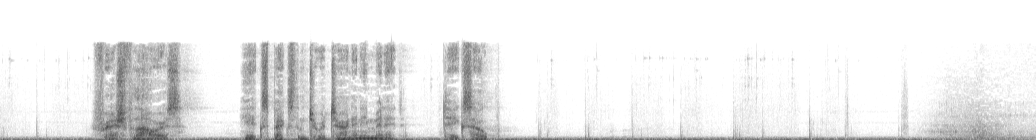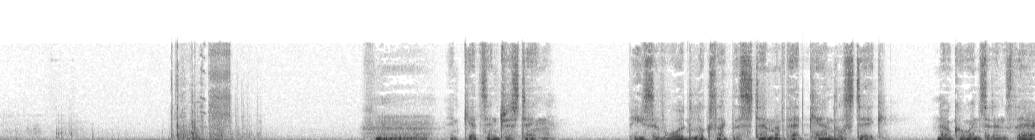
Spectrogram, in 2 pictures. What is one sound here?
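A middle-aged man speaks calmly in a low, gravelly voice.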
